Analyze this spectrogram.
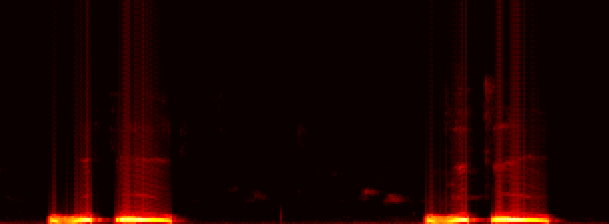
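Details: Spotted dove calling to provoke rival males, 'giọng thổ' voice style: two identical phrases nearly three seconds apart, each a quick rising coo then a longer falling hoarse coo.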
